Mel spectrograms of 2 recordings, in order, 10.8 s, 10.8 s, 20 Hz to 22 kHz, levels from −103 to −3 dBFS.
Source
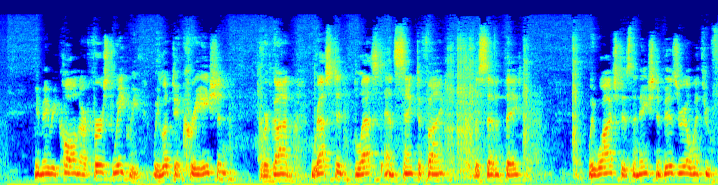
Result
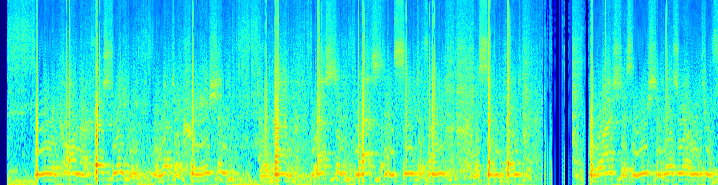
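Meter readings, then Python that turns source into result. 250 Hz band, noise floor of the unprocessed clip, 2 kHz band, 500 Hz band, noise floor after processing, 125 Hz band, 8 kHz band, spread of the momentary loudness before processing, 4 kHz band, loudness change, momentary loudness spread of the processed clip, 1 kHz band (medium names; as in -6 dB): -11.0 dB, -43 dBFS, -2.5 dB, -10.5 dB, -45 dBFS, -4.0 dB, -3.0 dB, 8 LU, -3.5 dB, -8.0 dB, 8 LU, -4.0 dB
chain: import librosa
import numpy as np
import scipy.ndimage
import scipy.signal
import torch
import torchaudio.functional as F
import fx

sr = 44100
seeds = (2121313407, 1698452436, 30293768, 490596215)

y = fx.quant_companded(x, sr, bits=2)
y = F.gain(torch.from_numpy(y), -9.0).numpy()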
